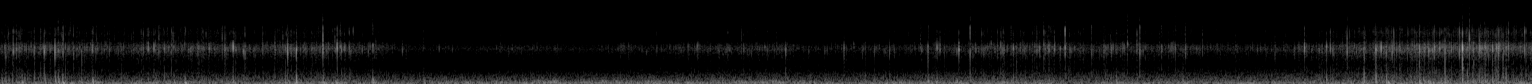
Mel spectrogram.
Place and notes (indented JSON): {
  "title": "lake Alausas, Lithuania, small pieces of ice",
  "date": "2021-04-09 16:25:00",
  "description": "hydrophone just under the moving small pieces of ice on a lake",
  "latitude": "55.63",
  "longitude": "25.71",
  "altitude": "140",
  "timezone": "Europe/Vilnius"
}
